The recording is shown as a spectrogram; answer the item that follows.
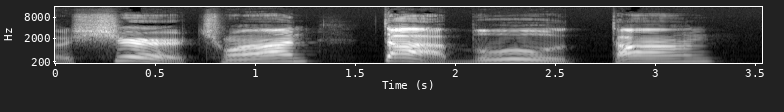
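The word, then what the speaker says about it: Shiquan Dabu Tang: It's Shichuan Dabutong. So Shichuan Dabutong. So that's second tone, fourth tone, third tone, first tone. Shichuan Dabutong. That is the correct or somewhat correct pronunciation, as correct as I can get it with the tone marks here.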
